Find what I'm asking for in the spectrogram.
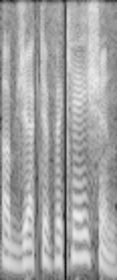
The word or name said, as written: objectification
